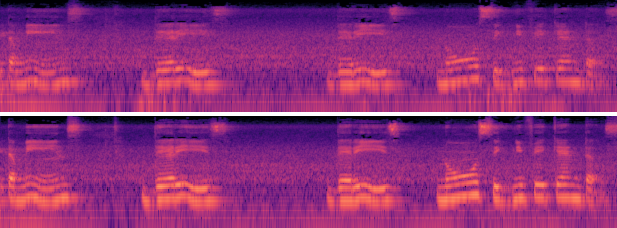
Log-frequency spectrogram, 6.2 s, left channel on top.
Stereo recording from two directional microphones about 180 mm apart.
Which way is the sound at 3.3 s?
50° right (ahead or behind).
